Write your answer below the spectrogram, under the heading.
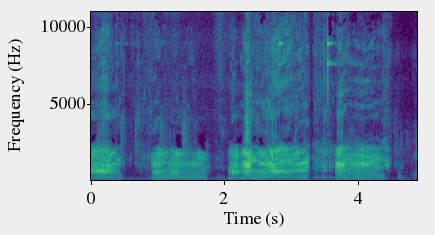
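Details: A German Shepherd wrestling playfully with other dogs, with zoomies, lets out drawn-out, throaty growl-barks, each lasting about a second.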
